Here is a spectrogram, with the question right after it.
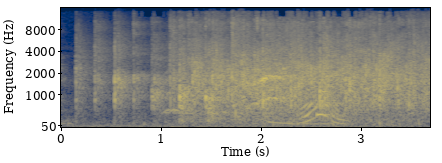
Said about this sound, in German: Ihr habt jetzt nur aus Mitleid geklatscht, oder?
